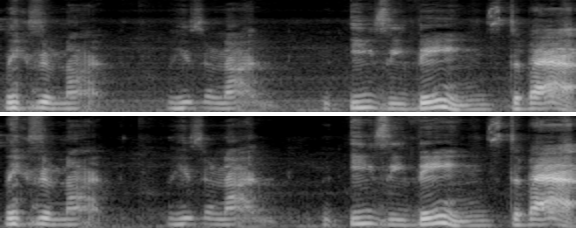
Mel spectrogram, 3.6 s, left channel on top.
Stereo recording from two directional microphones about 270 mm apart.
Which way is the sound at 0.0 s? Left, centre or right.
Centre.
